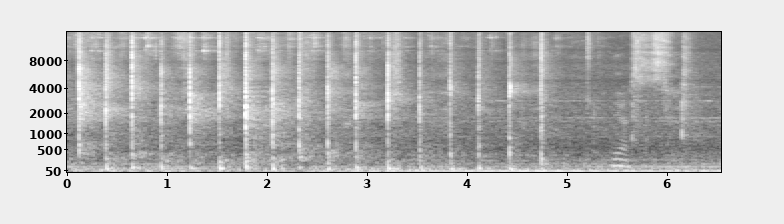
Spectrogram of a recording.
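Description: Quick footsteps hurrying down concrete stairs, about three to four steps a second, over a steady low rumble.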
